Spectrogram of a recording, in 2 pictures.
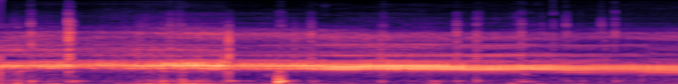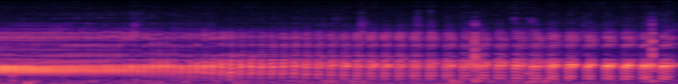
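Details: Humpback whale male song recorded off Moorea: a sustained moaning tone sliding slowly downward, breaking into a rapid pulsed buzzing rattle toward the end.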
